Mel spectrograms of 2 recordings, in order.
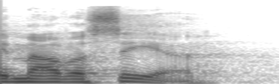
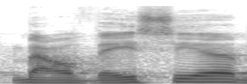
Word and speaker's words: Malvasia: Like the Italians will often say Malvasia. Like they add an extra syllable, like Malvasia, Malvasia.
